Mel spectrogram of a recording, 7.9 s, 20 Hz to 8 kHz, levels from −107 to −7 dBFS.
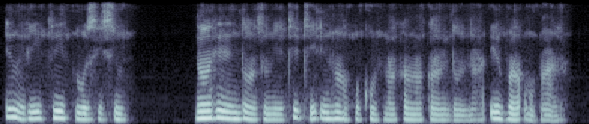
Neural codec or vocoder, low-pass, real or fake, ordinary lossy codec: autoencoder, 22.05 kHz, a latent of 192 numbers a frame, VITS, trained on one speaker; 7.2 kHz; fake; none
